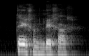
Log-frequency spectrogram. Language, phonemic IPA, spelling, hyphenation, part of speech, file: Dutch, /ˈteː.ɣə(n)ˌlɪ.ɣər/, tegenligger, te‧gen‧lig‧ger, noun, Nl-tegenligger.ogg
- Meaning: 1. oncoming traffic, oncoming traffic user 2. oncoming vessel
